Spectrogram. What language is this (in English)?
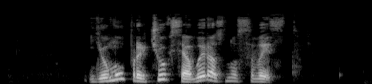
Ukrainian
